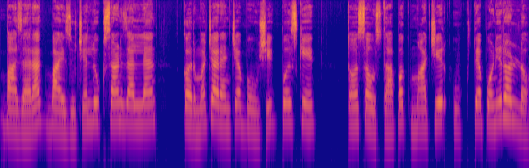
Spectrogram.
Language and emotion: Goan Konkani, sad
